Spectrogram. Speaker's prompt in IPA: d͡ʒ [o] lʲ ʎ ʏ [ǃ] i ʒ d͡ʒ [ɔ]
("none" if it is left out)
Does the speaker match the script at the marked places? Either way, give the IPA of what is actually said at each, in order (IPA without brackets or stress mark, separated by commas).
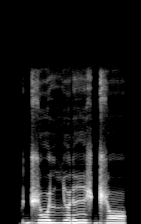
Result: o, ɾ, ɔ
